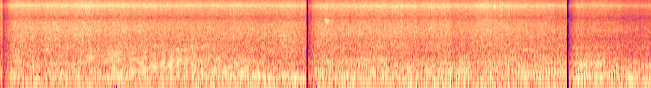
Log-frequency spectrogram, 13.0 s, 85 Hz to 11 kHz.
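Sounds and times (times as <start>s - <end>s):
floodwater gushing and splashing: 0.0s - 13.0s.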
